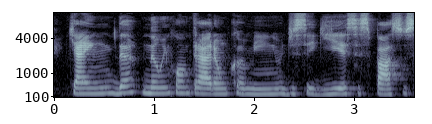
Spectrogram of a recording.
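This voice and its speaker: A woman speaks at a moderate pace. Her fairly high voice stays monotone and flat. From Brazil, Amazonas. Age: 20s. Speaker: beauty pageant winner. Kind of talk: interview.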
